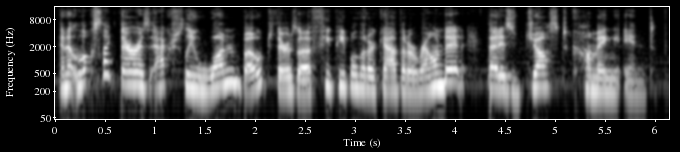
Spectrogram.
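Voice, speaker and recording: A woman's voice: a little high, fairly quick. A woman narrating a tabletop horror game as game master, describing scenes at length with many fillers.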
